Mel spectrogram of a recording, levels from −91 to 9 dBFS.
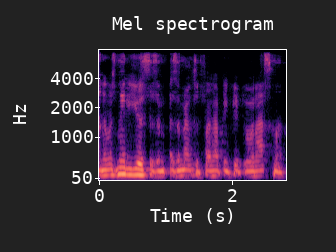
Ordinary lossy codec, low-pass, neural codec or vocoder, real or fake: AAC, 48 kbps; 7.2 kHz; codec, 44.1 kHz, 3.4 kbps, Pupu-Codec; fake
